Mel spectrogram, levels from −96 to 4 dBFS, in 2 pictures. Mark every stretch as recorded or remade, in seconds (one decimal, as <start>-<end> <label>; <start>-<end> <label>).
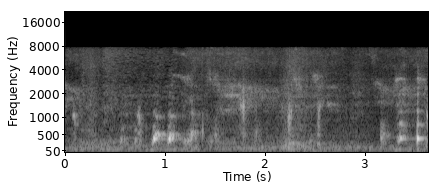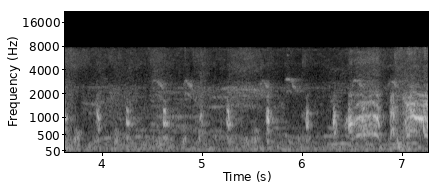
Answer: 0.0-1.2 recorded; 1.2-3.6 remade; 3.6-7.3 recorded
